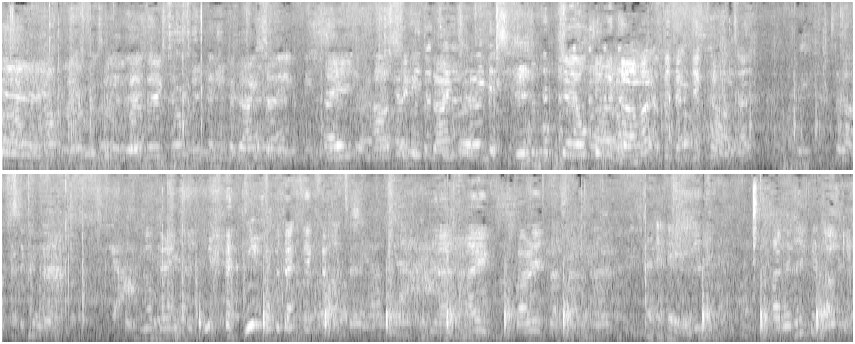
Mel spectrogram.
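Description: Several men chat with each other close by.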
